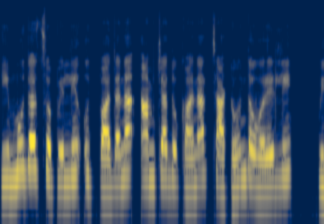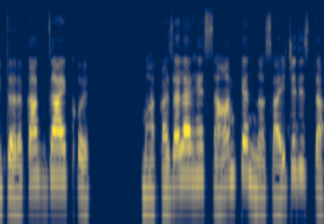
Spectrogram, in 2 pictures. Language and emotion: Goan Konkani, disgusted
